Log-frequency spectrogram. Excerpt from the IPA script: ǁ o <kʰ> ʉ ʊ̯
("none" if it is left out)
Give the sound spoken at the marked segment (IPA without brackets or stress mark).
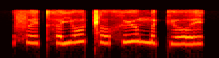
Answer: x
